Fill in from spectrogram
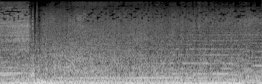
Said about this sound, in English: Prepare for departure. Graviton loop array is full. Check. Your space lane is clear. That's why we're here. Main engines go. Ignition.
